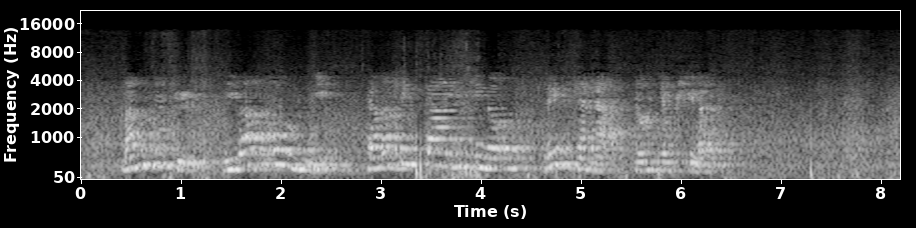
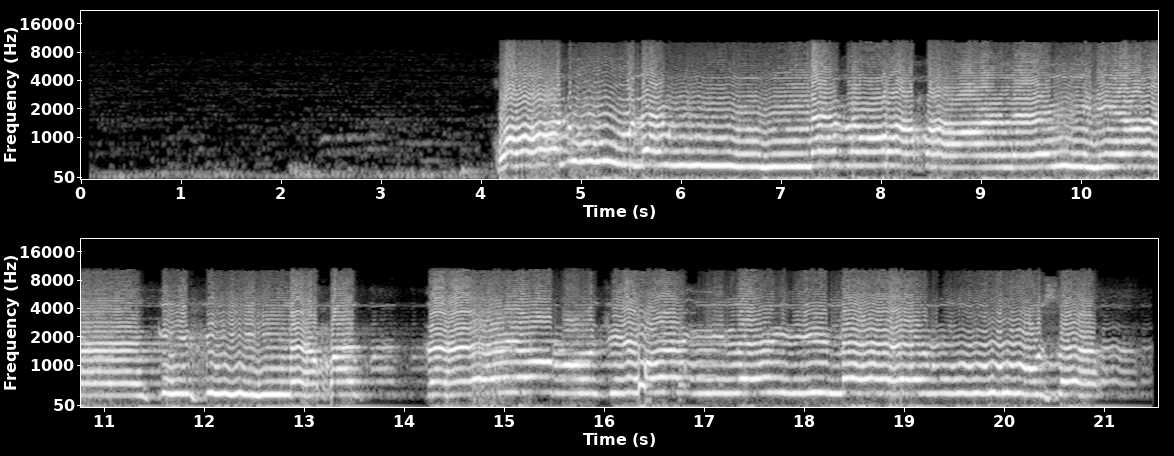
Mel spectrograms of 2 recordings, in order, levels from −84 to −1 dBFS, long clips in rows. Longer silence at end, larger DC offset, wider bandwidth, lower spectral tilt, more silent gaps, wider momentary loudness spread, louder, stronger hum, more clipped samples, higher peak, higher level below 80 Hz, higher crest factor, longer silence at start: about the same, 0 s vs 0.1 s; neither; first, 13.5 kHz vs 11 kHz; first, -6.5 dB/octave vs -3 dB/octave; neither; first, 14 LU vs 4 LU; second, -16 LUFS vs -3 LUFS; neither; second, under 0.1% vs 6%; second, -4 dBFS vs 0 dBFS; about the same, -38 dBFS vs -36 dBFS; first, 12 dB vs 4 dB; second, 0 s vs 2.25 s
